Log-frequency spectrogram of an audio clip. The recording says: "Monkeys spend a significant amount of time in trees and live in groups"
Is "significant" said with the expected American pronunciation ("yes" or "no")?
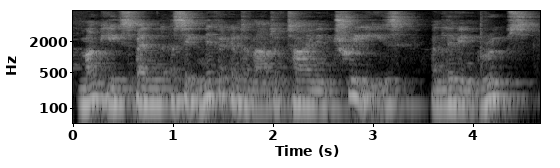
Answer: yes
